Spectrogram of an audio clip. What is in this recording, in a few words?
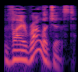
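"virologist", English, British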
